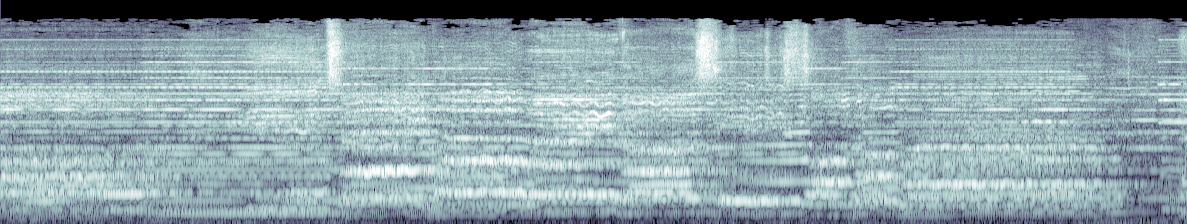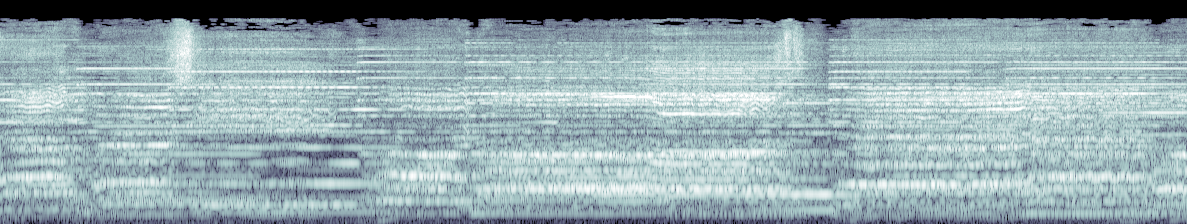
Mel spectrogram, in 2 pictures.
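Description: Choir singing a hymn, with several voices holding and changing sustained notes.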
